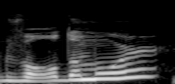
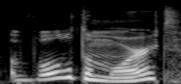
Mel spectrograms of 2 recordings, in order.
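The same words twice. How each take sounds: First: The final T sound is left silent. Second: The final T sound is pronounced. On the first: The speaker calls it wrong. "this poor dude is saying it Voldemort" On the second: The speaker calls it right. "there is an, a T at the end of his name"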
